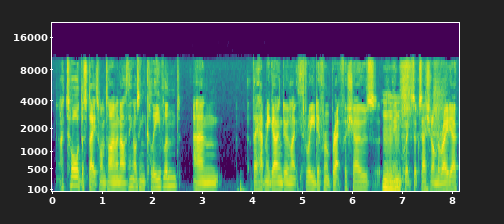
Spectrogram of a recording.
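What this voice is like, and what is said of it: British accent. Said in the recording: “that British accent ... Although I'm often mistaken for Australian”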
